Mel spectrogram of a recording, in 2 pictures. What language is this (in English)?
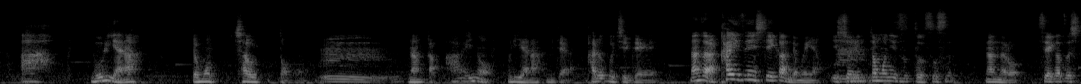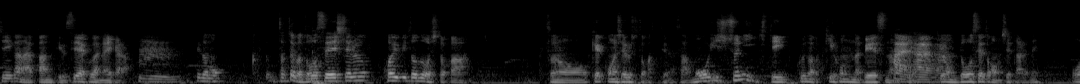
Japanese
